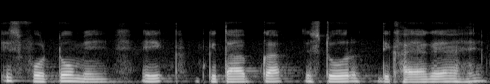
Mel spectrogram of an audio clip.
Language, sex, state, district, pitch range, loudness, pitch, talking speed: Hindi, male, Uttar Pradesh, Lucknow, 125-140 Hz, -17 LUFS, 135 Hz, 120 wpm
